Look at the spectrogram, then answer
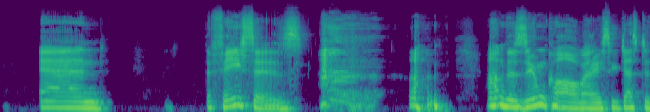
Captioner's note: chuckles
